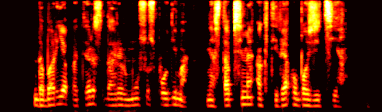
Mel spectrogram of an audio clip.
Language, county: Lithuanian, Utena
